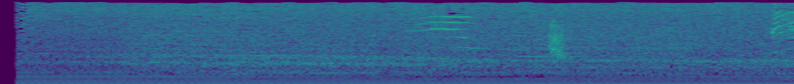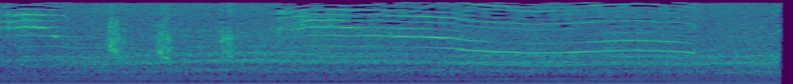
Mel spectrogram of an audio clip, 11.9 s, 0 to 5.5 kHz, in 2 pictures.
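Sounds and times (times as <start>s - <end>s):
animals: 0.9s - 11.8s
cats: 3.0s - 4.4s, 5.7s - 11.7s.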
